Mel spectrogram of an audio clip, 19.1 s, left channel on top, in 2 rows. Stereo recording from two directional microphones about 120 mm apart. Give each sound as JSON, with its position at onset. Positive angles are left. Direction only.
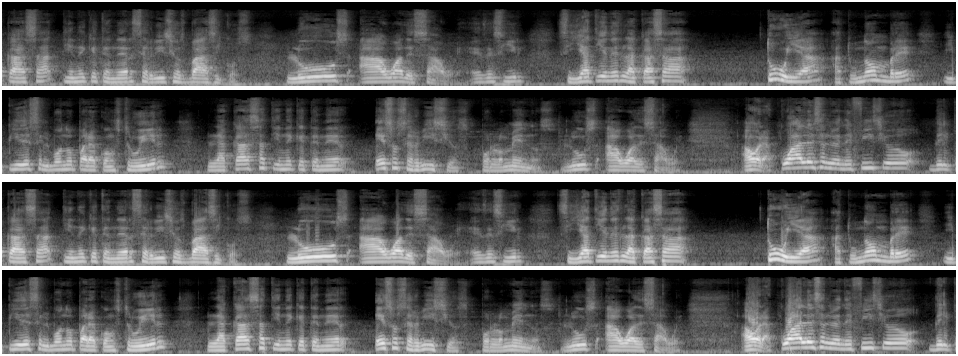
{"t": 0.0, "sound": "speech", "side_deg": -40}
{"t": 1.9, "sound": "speech", "side_deg": -45}
{"t": 11.6, "sound": "speech", "side_deg": -45}
{"t": 13.4, "sound": "speech", "side_deg": -30}
{"t": 15.5, "sound": "speech", "side_deg": -40}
